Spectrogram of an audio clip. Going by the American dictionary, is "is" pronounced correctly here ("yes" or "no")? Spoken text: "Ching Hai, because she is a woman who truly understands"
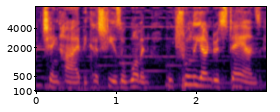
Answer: yes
